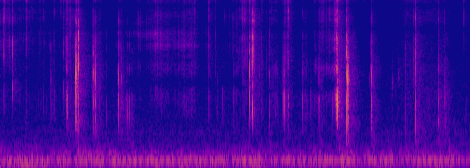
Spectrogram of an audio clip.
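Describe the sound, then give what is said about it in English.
A sticker is ripped off a small item in a quiet close-up setting. A few short, crinkly tearing bursts stand out faintly over a low steady hum. “these also have this heinous sticker on them, and I'm just not gonna subject you to something so awful. Does that make a good ripping sound?”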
